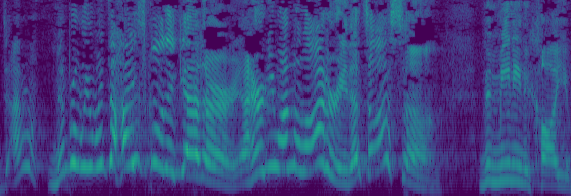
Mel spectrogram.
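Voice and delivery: high, loud, over-excited greeting; hammed-up long-lost buddy squeal; gushing fake friend. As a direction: suck up to a lottery winner. Acts fake friends greeting lottery winner.

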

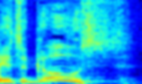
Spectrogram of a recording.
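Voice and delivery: high-pitched mock fright; hammed-up cry at seeing a ghost; mock terrified. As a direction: act scared, pitch jumping up. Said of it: "they're terrified".

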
